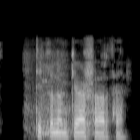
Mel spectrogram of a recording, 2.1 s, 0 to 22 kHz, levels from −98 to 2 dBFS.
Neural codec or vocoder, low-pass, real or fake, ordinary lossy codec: none; 7.2 kHz; real; AAC, 32 kbps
